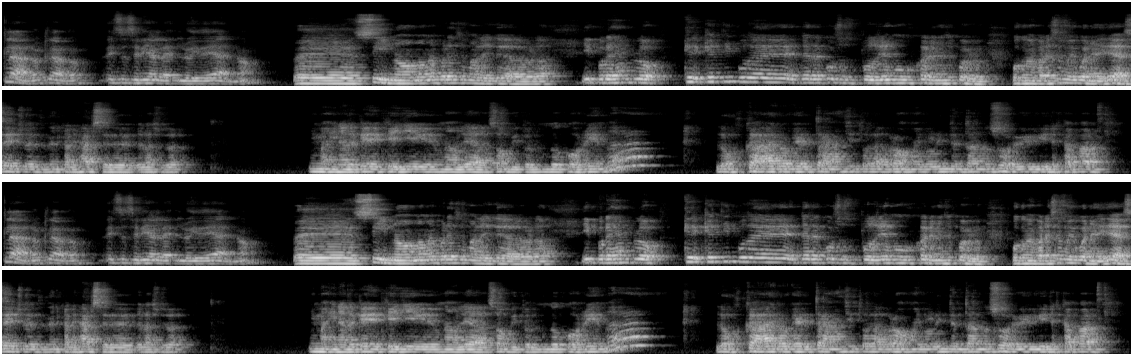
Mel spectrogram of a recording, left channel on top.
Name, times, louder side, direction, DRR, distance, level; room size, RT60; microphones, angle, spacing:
voice 1, 0.0-2.5, equal, 5° right, 0 dB, 2.5 m, -23 dB
voice 2, 2.9-5.5 5.8-6.5 6.8-13.0 14.4-17.7 18.4-22.4, equal, 40° right, -1 dB, 3.1 m, -17 dB
21.0 x 9.4 x 2.7 m, 0.41 s
head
